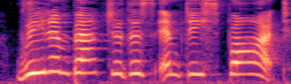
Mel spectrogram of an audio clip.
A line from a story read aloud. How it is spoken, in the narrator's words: he shouted to Simber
